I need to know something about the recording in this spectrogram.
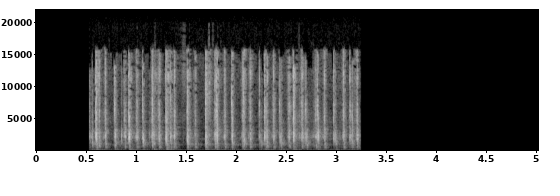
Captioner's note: computer keys clicking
